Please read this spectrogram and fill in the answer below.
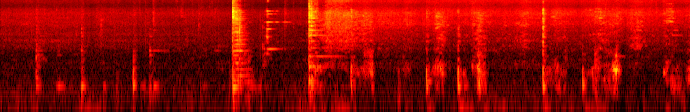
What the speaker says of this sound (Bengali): তো এটাকে আমি ভালো করে নেড়ে চেড়ে নারকেলের একটা পুর বানিয়ে নেব।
